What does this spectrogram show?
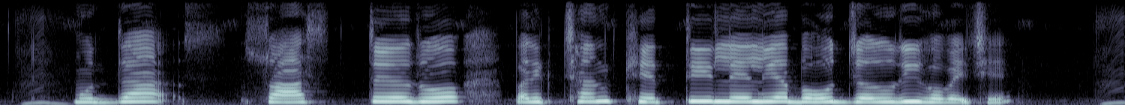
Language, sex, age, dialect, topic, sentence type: Maithili, female, 18-24, Angika, banking, statement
